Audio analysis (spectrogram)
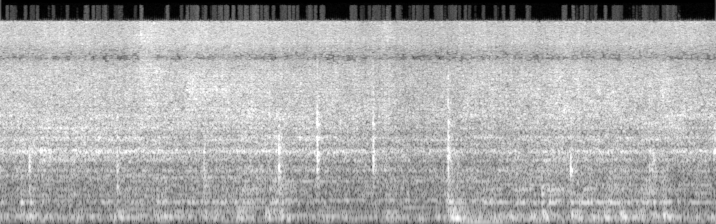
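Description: Chicken pieces stirred and lightly fried in a pan, with a soft continuous sizzle broken by occasional spatula taps and scrapes, fairly quiet and close, with no talking.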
